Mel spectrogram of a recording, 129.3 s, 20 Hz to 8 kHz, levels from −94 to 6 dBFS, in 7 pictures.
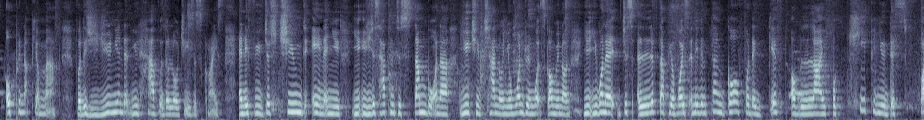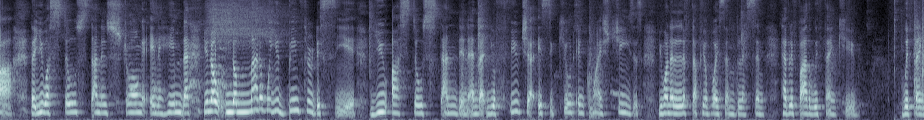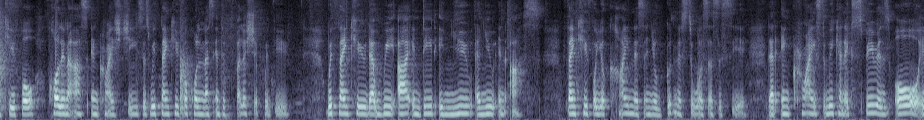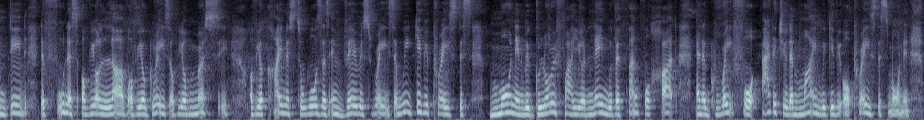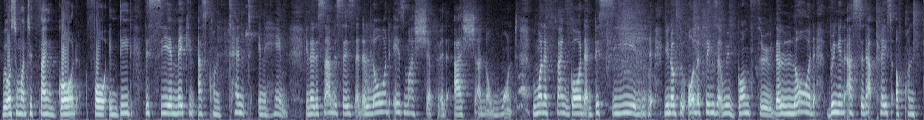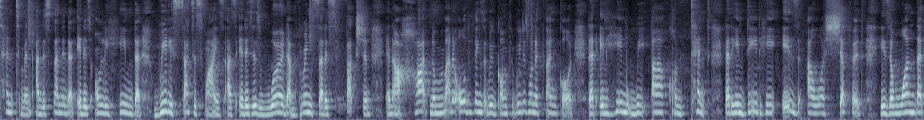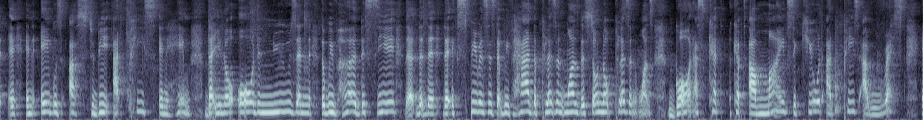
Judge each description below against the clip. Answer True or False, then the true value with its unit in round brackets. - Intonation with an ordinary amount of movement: True (3.0 semitones)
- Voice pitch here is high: True (195 Hz)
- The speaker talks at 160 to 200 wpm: True (170 wpm)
